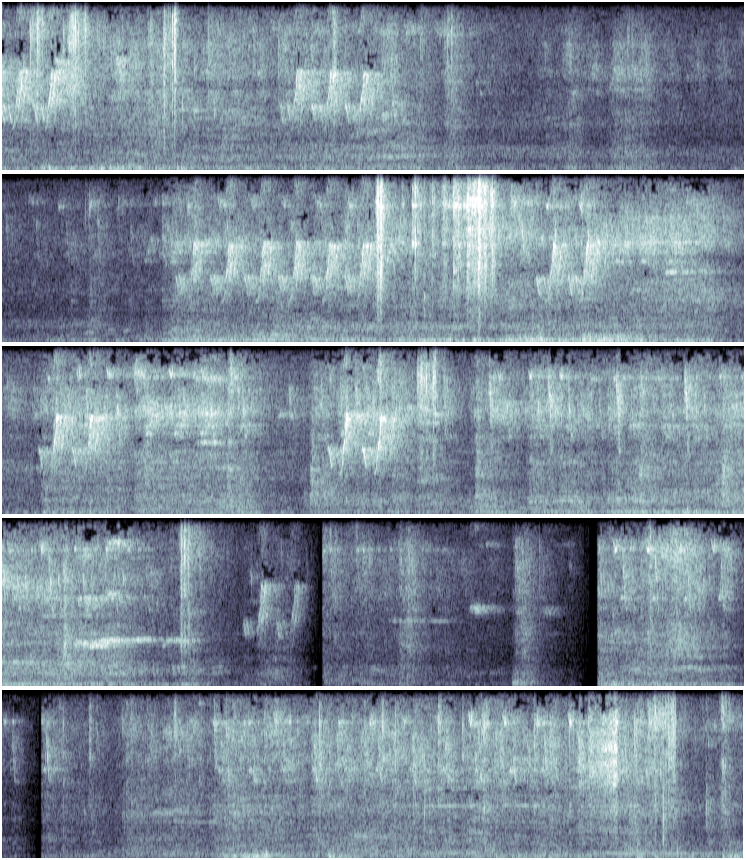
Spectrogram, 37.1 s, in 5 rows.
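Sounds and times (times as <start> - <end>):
small birds chirping: 0.0 - 4.2.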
